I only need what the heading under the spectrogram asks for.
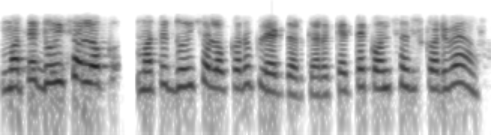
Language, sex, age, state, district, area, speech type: Odia, female, 30-45, Odisha, Koraput, urban, conversation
